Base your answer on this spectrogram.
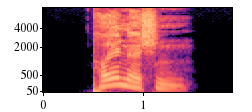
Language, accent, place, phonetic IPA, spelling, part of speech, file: German, Germany, Berlin, [ˈpɔlnɪʃn̩], polnischen, adjective, De-polnischen.ogg
- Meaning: inflection of polnisch: 1. strong genitive masculine/neuter singular 2. weak/mixed genitive/dative all-gender singular 3. strong/weak/mixed accusative masculine singular 4. strong dative plural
